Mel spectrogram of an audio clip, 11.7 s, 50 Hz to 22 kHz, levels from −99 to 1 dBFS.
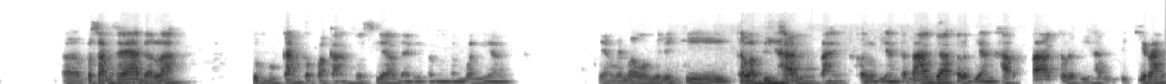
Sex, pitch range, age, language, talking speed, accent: male, 105-130 Hz, 20-39, Indonesian, 105 wpm, native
